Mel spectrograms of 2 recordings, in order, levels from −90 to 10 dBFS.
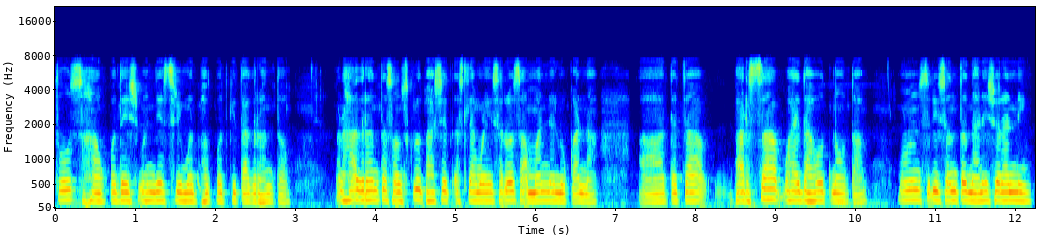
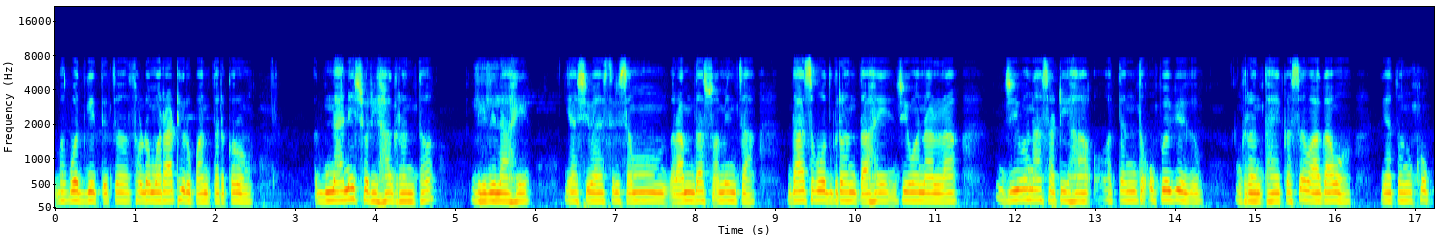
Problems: background sounds at intervals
